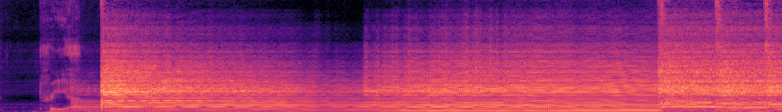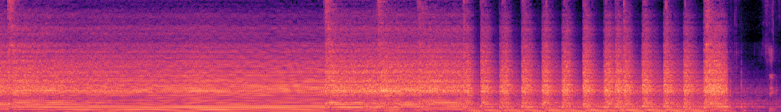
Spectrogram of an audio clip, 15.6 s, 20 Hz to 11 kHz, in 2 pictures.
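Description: Distorted electric guitar played loud through a Peavey Triumph 60 amp with the preamp gain cranked, sustained chords ringing out, then rapid choppy strummed hits toward the end, with no talking.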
